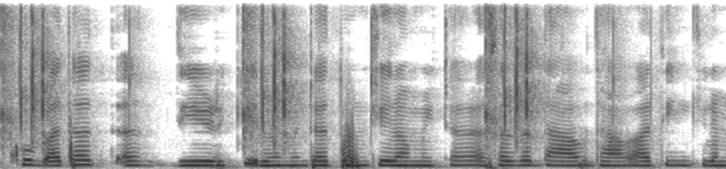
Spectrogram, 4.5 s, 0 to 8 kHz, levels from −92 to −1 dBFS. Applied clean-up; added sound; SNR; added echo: none; Crushing; 8 dB; none.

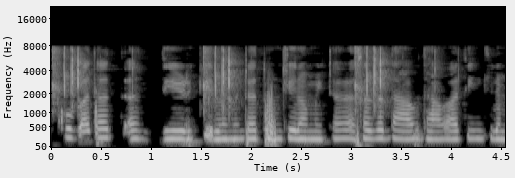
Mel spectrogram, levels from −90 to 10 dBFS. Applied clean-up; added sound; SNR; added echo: classical method Wiener filter.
